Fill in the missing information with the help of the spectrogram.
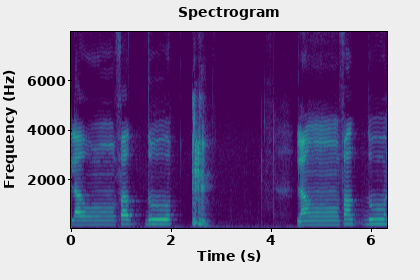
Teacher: non sukun bertemu dengan fa, samar disertai dengung. Lanfaddu, du panjang 2 harokat.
